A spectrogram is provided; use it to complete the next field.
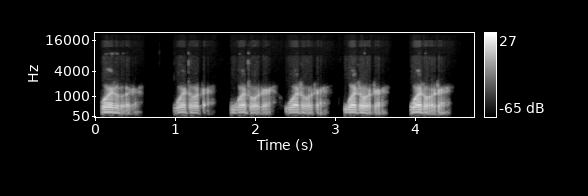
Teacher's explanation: you'll notice that most of the time I'm not getting a solid D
